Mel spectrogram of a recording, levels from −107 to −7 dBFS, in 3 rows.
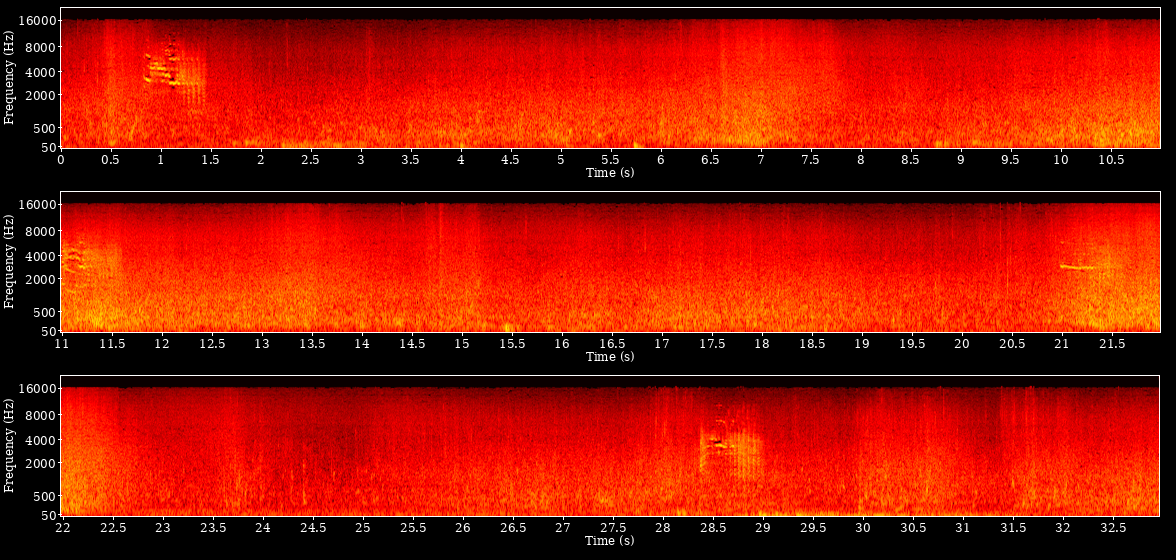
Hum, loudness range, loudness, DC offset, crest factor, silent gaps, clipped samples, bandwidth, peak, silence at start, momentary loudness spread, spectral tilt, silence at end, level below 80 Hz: none; 10 LU; -44 LUFS; under 0.1%; 20 dB; none; under 0.1%; 16.5 kHz; -24 dBFS; 0 s; 15 LU; -2.5 dB/octave; 0 s; -62 dBFS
